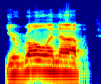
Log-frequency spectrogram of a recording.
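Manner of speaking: ordinary talk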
